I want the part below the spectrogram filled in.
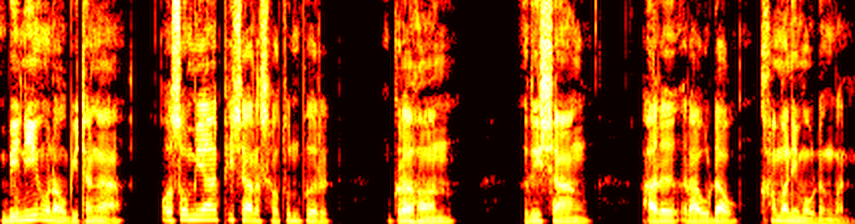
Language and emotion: Bodo, neutral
